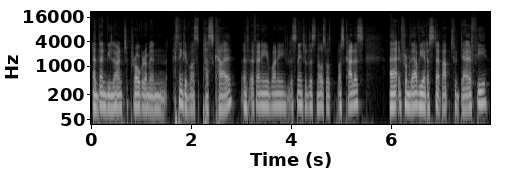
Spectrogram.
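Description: A man's voice: lowish voice, flat delivery, brisk, dry recording, studio quality. A man in his thirties with a German accent, chatting casually as a podcast co-host and telling rambling, self-mocking anecdotes.

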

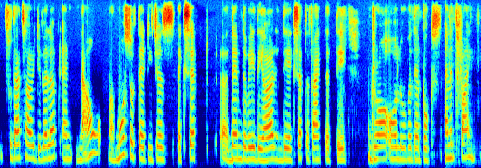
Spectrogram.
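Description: A woman's voice: medium pitch, dark tone, dry recording, highs cut off. A woman, a parent giving earnest, explanatory answers in an interview. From Pakistan. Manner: earnest, explanatory, with small laughs. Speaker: interview guest, parent and educator.

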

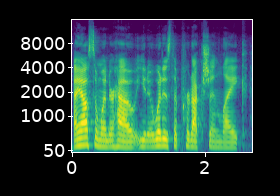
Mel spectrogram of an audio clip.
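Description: A woman's voice: low voice, fairly quick, sharp tone, clean tone. A woman hosting a podcast, asking questions in a conversational interview style.

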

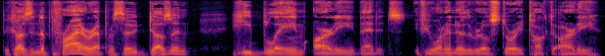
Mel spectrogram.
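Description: A man with a low voice hosts a casual podcast chat. He talks informally, reacts with open enthusiasm and steers the talk with questions. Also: moderate pace, darkish tone. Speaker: podcast host. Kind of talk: casual TV show discussion.

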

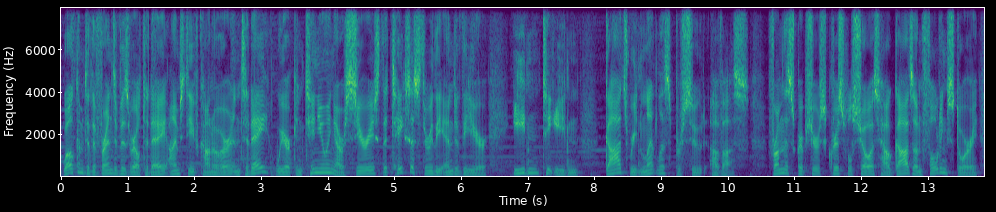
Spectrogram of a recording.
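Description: A man's voice: mid-range voice, expressive, moderate pace, faint music behind. A man introducing a radio program as announcer and co-host, reading a scripted welcome.

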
